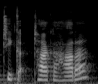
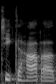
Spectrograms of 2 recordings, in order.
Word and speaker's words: Takahata: But it was written and directed by Isao Takahata. I almost said Tikahata. That's not right.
